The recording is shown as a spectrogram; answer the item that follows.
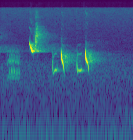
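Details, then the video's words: Common nightingale singing: a soft low phrase followed by three loud, sharp descending whistled notes between pauses, clean background. "The nightingale singing"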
